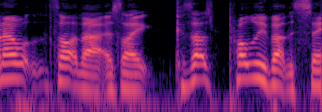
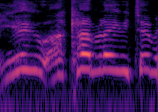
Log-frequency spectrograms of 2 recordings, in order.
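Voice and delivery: very high-pitched, livid, furious outburst; 12 semitones higher, 8 dB quieter than usual. Retelling a scene where a man snaps at the woman who took him out: imitating a furious man. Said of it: "so he's furious".

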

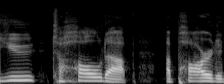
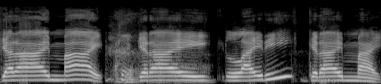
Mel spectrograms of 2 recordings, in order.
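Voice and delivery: put-on Australian accent, much higher pitch; 4 semitones higher than usual. Imitating people who parroted a visitor's accent back, put-on aussie accent. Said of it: "then put on your accent".

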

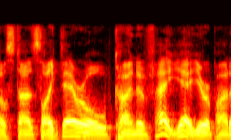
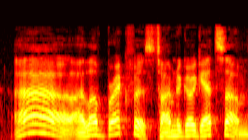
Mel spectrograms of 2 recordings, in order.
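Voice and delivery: upbeat, pitched-up, chirpy, enthusiastic delivery; 6 semitones higher than usual. Describing an actor's line delivery, imitating Peter Dinklage's breakfast-loving tone. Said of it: "he says it in this, like, very".

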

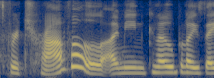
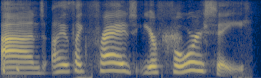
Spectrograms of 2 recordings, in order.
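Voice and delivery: usual speaking voice

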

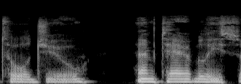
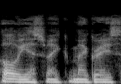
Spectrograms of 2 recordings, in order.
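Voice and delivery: ordinary talk

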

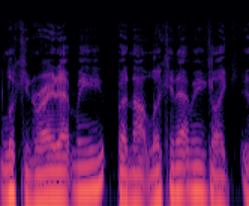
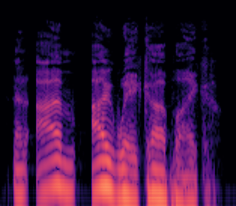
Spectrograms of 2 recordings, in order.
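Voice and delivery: ordinary talk, nothing marked

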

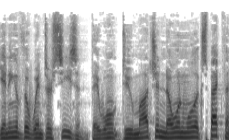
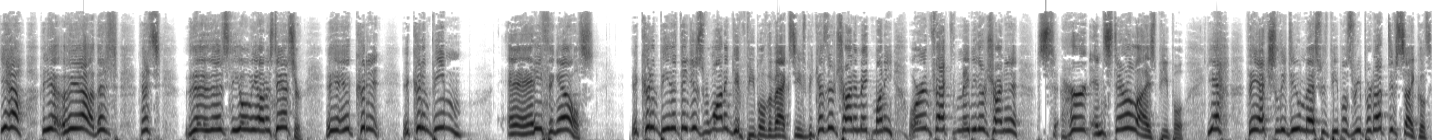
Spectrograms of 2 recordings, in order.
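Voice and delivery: very high-pitched, stumbling, stammering run-on voice; 4 dB louder than usual. Mocking a quoted claim about covid vaccines: Alex Berenson impression. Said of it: "That impression is spot on".

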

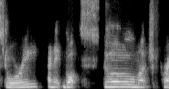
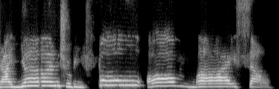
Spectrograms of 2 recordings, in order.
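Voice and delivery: slow, grand, sweeping, drawn-out delivery; 4 semitones higher than usual. Retelling what was said on stage: big booming Oprah voice. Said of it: "in that big booming voice of hers".

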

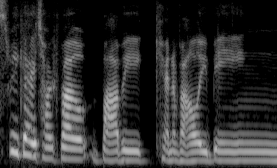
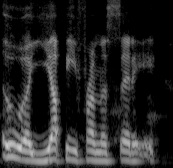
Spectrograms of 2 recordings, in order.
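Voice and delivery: ordinary talk, nothing marked

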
